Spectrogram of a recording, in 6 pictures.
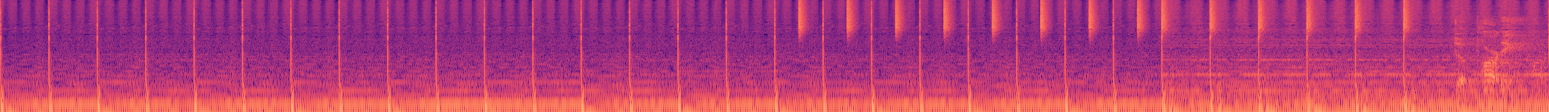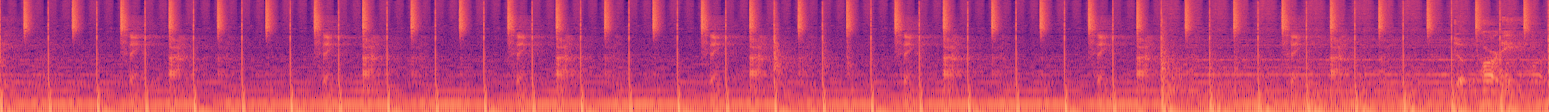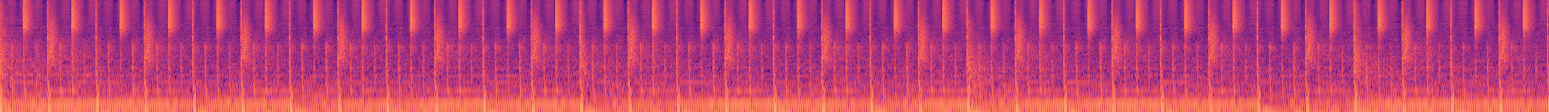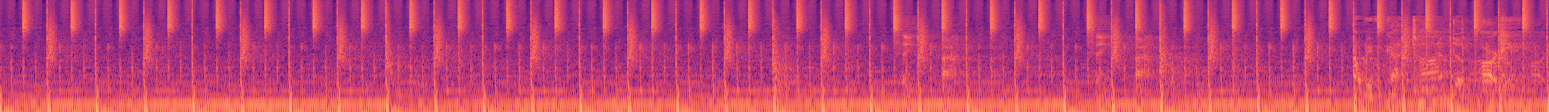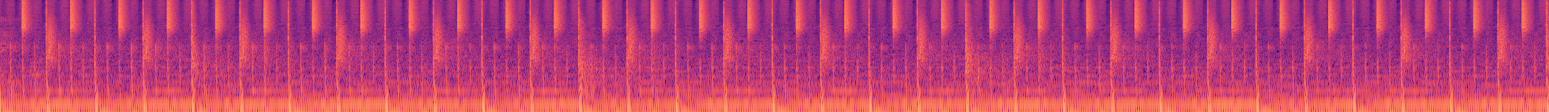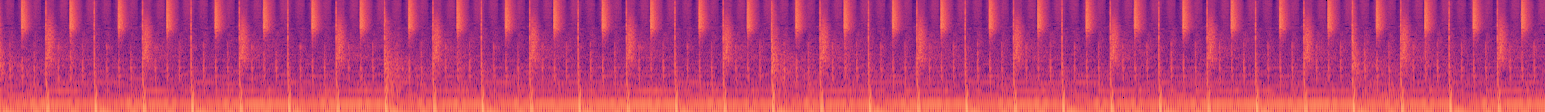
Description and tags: Embo-techno. Loop track.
